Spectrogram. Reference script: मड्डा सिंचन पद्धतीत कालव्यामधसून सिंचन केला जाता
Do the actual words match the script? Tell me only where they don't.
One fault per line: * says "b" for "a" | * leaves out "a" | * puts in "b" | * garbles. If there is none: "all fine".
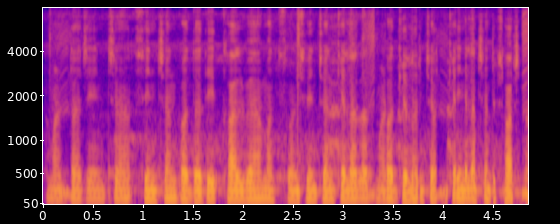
* garbles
